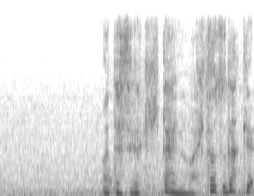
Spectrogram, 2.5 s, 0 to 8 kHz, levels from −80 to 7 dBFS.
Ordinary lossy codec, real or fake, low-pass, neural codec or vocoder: Opus, 64 kbps; fake; 7.2 kHz; codec, 16 kHz, 16 kbps, FunCodec, trained on LibriTTS, 50 frames a second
